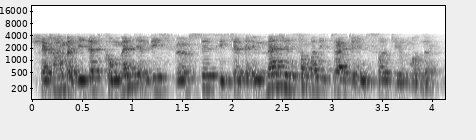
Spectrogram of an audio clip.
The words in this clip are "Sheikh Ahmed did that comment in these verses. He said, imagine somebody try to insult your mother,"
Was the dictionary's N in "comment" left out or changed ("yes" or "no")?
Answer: no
